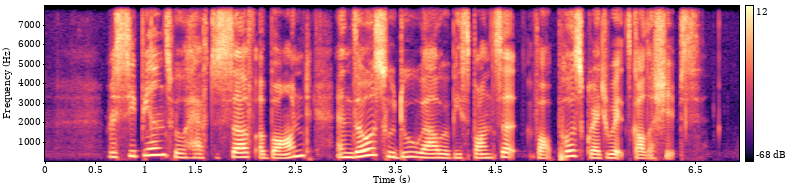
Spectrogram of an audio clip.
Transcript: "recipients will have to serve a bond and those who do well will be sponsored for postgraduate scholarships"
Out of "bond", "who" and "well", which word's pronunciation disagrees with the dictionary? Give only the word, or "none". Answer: none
